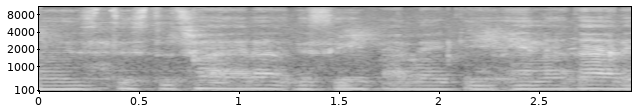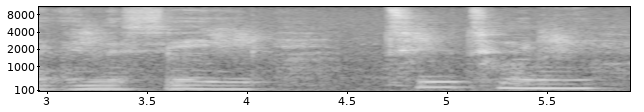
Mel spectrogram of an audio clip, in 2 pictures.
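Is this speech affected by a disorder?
Yes: cerebral palsy.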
